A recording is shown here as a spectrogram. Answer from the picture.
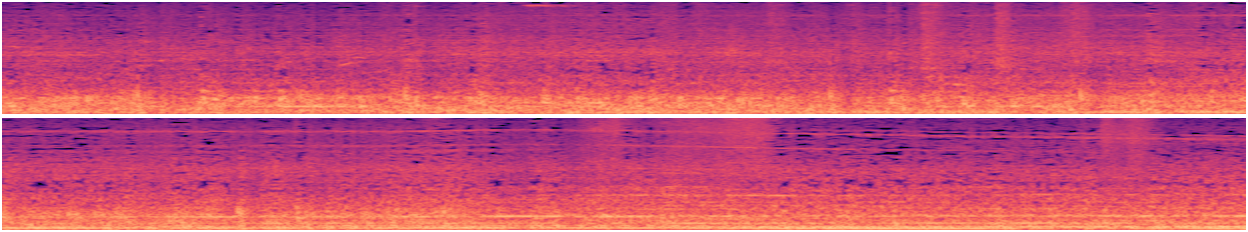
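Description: A passenger train's coaches rolling past close by, wheels clattering over the rail joints with a faint high wheel squeal. In the second half the low, steady drone of diesel locomotives grows louder as they draw level.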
